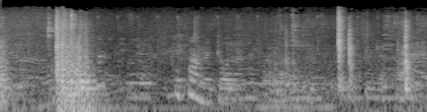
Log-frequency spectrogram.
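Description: People talking in the background, with a brief loud rush of noise about half a second in and a sharp click near the end.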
